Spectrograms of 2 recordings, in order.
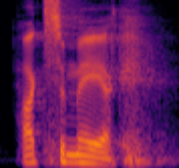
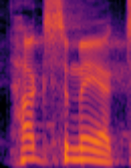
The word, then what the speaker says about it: Chag Sameach: I simply said from our Seder at church, and then how do you say this? C-H-A-G space S-A-M-E-A-C-H. Haksameach.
